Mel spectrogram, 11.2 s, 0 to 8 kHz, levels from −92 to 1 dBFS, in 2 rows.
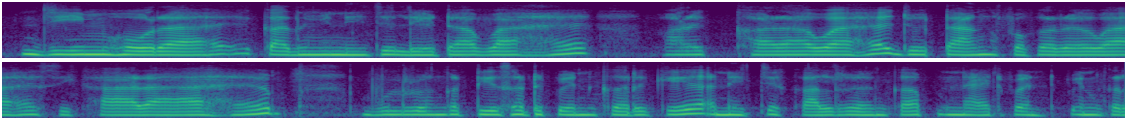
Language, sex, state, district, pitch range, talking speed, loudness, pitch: Bajjika, female, Bihar, Vaishali, 180-195 Hz, 210 wpm, -29 LUFS, 185 Hz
